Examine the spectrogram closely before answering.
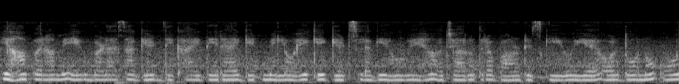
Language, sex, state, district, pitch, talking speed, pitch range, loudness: Hindi, female, Bihar, East Champaran, 215 Hz, 255 wpm, 205-220 Hz, -20 LUFS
